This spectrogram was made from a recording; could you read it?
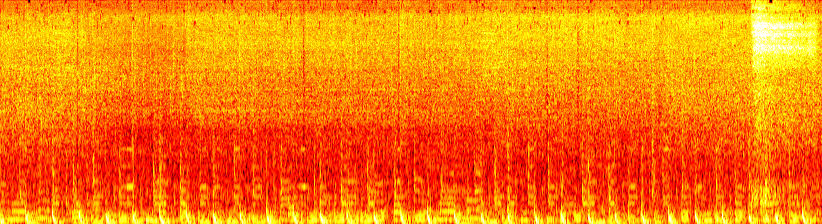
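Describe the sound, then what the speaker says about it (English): Food dropped into hot frying oil, sizzling and bubbling loudly and steadily up close, with rhythmic clattering scrapes throughout and a sharper hiss burst near the end, no talking. "Listen to that sizzle."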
